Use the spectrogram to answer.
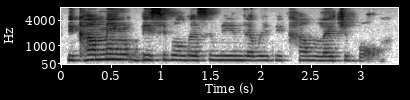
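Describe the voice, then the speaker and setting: A middle-aged woman with a Mexican Spanish accent, a native Spanish speaker, speaks in a fairly high voice. She answers slowly and thoughtfully on a panel, pausing to search for the right words. Her video-call audio sounds roomy and echoey. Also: fairly even intonation, mellow. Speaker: panelist writer. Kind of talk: reflective panel conversation.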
